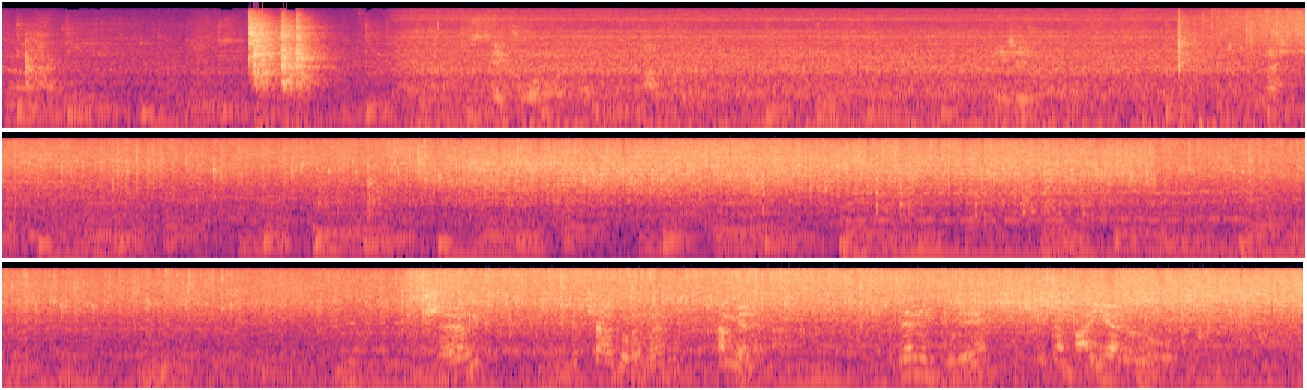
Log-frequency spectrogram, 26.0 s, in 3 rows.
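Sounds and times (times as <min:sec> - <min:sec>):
background music: 0:00.0 - 0:26.0
food sizzling in a pan: 0:02.6 - 0:26.0.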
